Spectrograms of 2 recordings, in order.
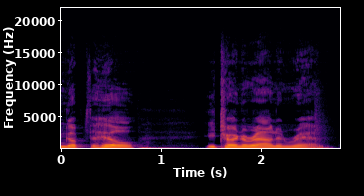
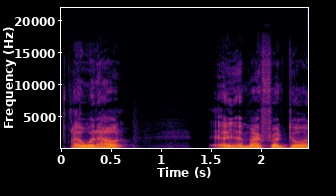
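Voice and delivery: ordinary delivery

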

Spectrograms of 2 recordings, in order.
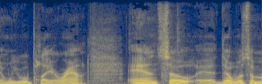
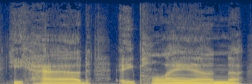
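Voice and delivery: very slow, each word drawn out; slow and deliberate; much slower than usual. Real, not acted. Podcaster explaining God's plan, slow and deliberate. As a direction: spell it out word by word, unhurried. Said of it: "I'm doing old preacher".

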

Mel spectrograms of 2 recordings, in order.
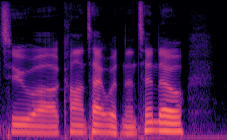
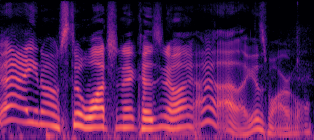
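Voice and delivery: a hint of a whiny fanboy; lightly voiced gushing fan; mock fanboy voice; 9 semitones higher than usual. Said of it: "he'd be like".

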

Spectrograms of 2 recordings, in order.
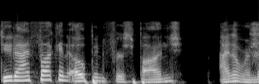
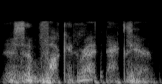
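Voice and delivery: hushed, voiceless aside, much softer; confiding whisper; 10 dB quieter than usual. Pretend. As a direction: whisper it like a secret. Jokingly confiding about local rednecks.

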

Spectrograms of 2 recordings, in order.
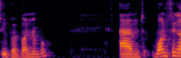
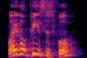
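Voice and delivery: put-on suspicious kid; 8 semitones higher, 5 dB louder than usual. Kid challenging him about pizza.

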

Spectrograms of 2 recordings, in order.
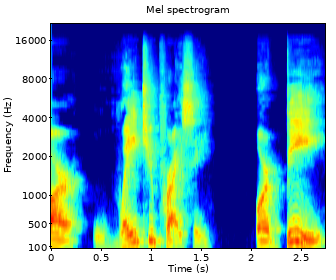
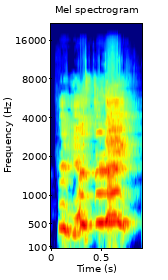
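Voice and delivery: tearful; 11 semitones higher than usual. Retold or imitated. Tearful declaration to wife.

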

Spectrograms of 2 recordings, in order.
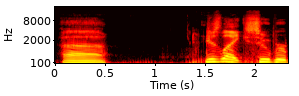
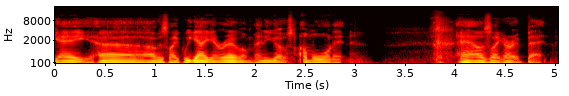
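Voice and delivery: softer, lower confiding to the bartender; hushed aside; 7 semitones lower, 7 dB quieter, faster than usual. Retold or imitated. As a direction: lean in and keep it low.

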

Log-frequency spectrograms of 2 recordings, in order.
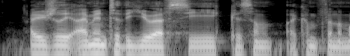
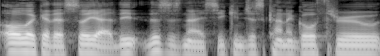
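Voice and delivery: normal talking voice

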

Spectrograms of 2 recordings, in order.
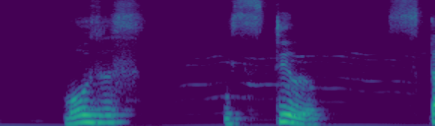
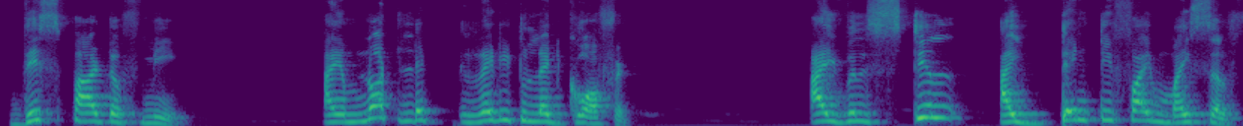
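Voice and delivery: ordinary delivery

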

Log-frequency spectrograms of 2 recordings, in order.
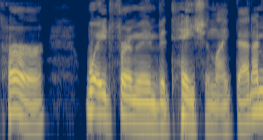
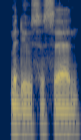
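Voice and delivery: plain reading voice

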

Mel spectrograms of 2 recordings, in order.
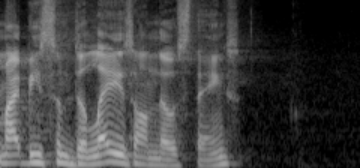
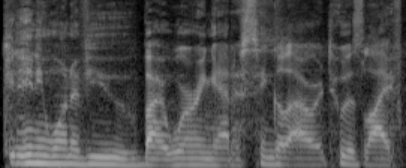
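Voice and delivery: hushed, much softer and lower, a philosopher pondering aloud; mock existential musing; 6 semitones lower, 8 dB quieter than usual. Shown as a demonstration. Jesus to the Greek philosophers, hushed existential musing. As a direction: drop the voice and muse it like a riddle. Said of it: "He's getting all existential with them".

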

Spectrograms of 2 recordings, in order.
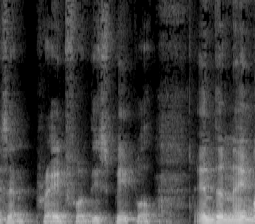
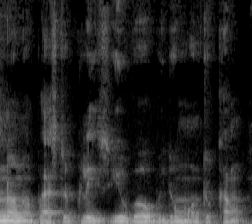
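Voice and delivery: hushed pleading; 3 semitones lower, 8 dB quieter than usual. Retold or imitated. Villagers pleading, dropping to hush.

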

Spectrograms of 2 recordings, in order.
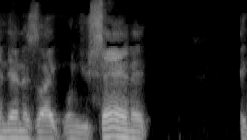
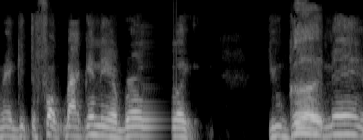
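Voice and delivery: higher-pitched imitation of an insistent friend; mock exasperation; 6 semitones higher, 3 dB louder than usual. Friend sending rapper back into the booth, retold exasperated reassurance. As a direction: wave him off, insistent but reassuring, voice lifted.

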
